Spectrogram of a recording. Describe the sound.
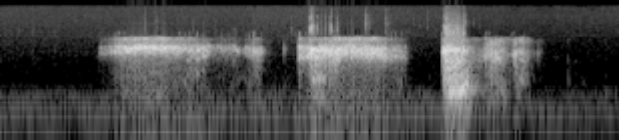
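A voice imitates a watermelon cracking open as it's cut: three breathy hissing bursts, the last one sharper and crackling, with no other talking.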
